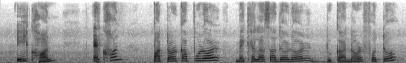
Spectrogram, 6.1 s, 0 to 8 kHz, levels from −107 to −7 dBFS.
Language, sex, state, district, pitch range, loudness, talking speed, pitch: Assamese, female, Assam, Kamrup Metropolitan, 200-300 Hz, -16 LUFS, 90 wpm, 240 Hz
